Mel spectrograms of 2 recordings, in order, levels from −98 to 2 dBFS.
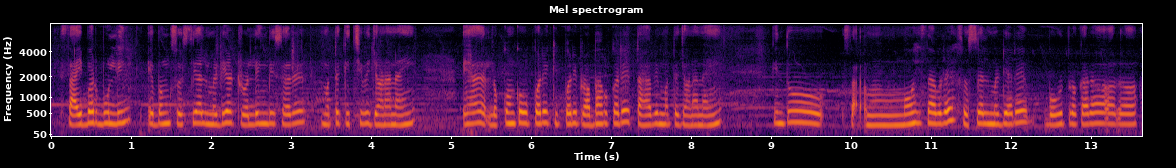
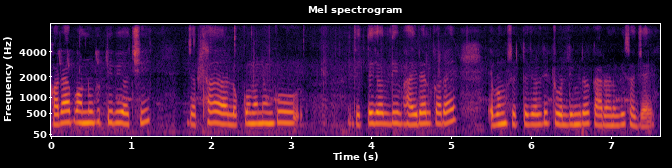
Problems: none marked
